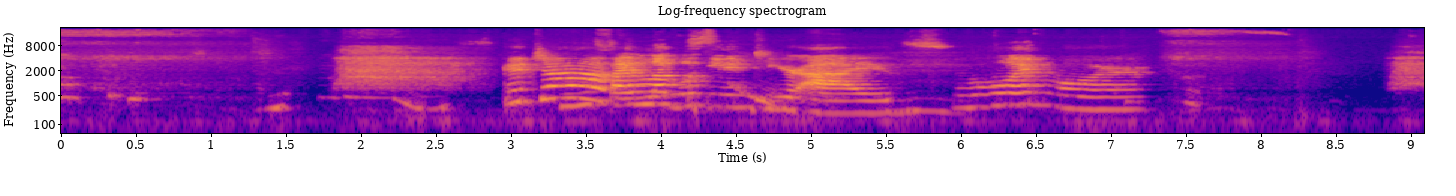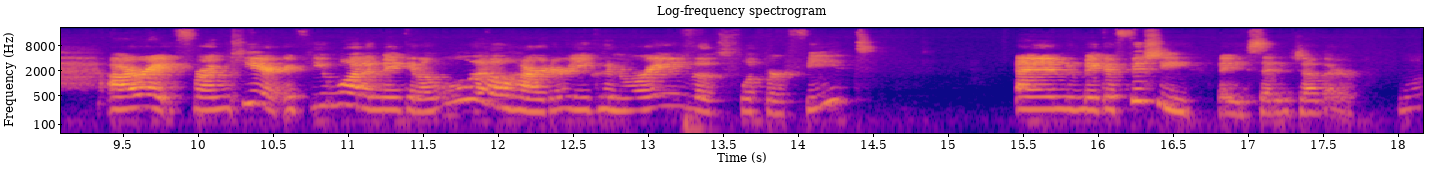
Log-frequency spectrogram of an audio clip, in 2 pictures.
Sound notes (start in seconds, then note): 0.2 inhales and exhales; 7.4 inhales and exhales; 17.4 vocalizing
